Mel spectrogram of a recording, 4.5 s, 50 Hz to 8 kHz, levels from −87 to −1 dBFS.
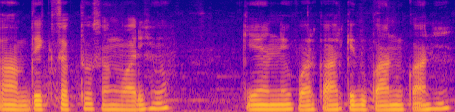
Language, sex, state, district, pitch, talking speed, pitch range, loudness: Chhattisgarhi, male, Chhattisgarh, Bastar, 125 Hz, 185 wpm, 120-130 Hz, -17 LUFS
